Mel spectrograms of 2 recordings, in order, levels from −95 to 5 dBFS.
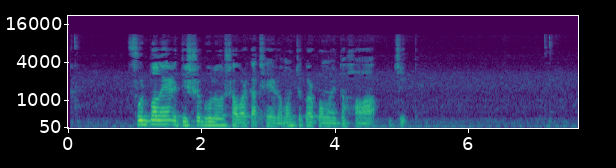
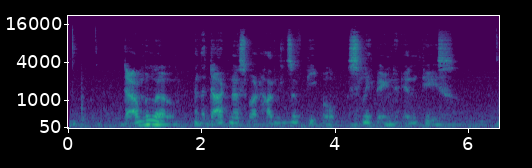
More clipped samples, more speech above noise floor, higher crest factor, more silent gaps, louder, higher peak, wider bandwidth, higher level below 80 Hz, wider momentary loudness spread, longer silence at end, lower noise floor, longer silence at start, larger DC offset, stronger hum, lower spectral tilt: neither; first, 34 dB vs 21 dB; about the same, 20 dB vs 20 dB; neither; first, -27 LUFS vs -42 LUFS; first, -8 dBFS vs -22 dBFS; second, 11 kHz vs 13 kHz; first, -54 dBFS vs -68 dBFS; about the same, 19 LU vs 19 LU; first, 2.6 s vs 0 s; about the same, -60 dBFS vs -63 dBFS; first, 0.9 s vs 0 s; neither; neither; first, -6.5 dB/octave vs -5 dB/octave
